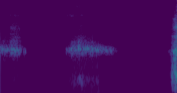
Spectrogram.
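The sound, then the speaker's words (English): Deep breathing, slow and quiet, in two soft airy breaths with a slight whistling edge, followed by the sharp start of a third. “I want to take a breath. Yep. Let's do it together.”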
